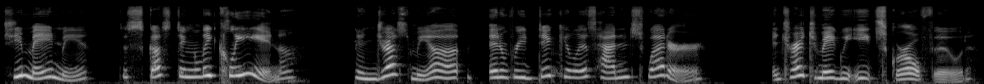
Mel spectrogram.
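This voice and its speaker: A woman reading a picture book aloud to children in an animated storytelling style. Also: sits high, unhurried. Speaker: children's storybook reader and host. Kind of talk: animated read-aloud narration for kids.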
